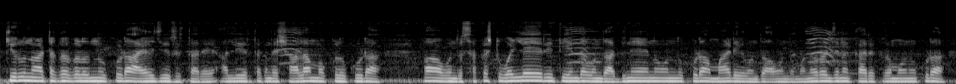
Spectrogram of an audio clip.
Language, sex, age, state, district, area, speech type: Kannada, male, 45-60, Karnataka, Bellary, rural, spontaneous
